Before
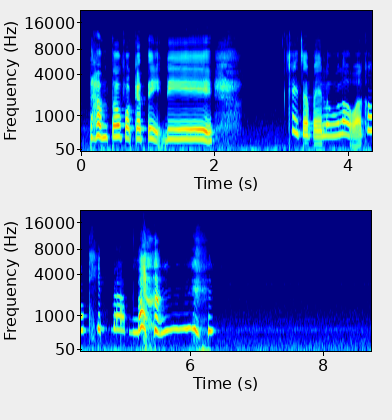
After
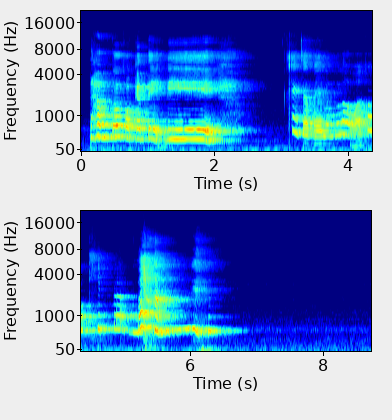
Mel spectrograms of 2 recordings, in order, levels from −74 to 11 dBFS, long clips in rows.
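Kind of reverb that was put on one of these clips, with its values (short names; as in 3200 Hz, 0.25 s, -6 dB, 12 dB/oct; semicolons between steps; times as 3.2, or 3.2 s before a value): Schroeder reverb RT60 1.1 s, combs from 27 ms, DRR 1.5 dB; gain -3 dB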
